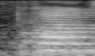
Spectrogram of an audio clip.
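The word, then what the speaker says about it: Pfund: Brackets and fun series. This P is not pronouncing. Again, brackets and fun series.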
